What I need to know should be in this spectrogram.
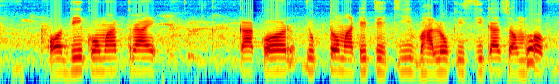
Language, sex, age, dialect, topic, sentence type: Bengali, male, 18-24, Jharkhandi, agriculture, question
